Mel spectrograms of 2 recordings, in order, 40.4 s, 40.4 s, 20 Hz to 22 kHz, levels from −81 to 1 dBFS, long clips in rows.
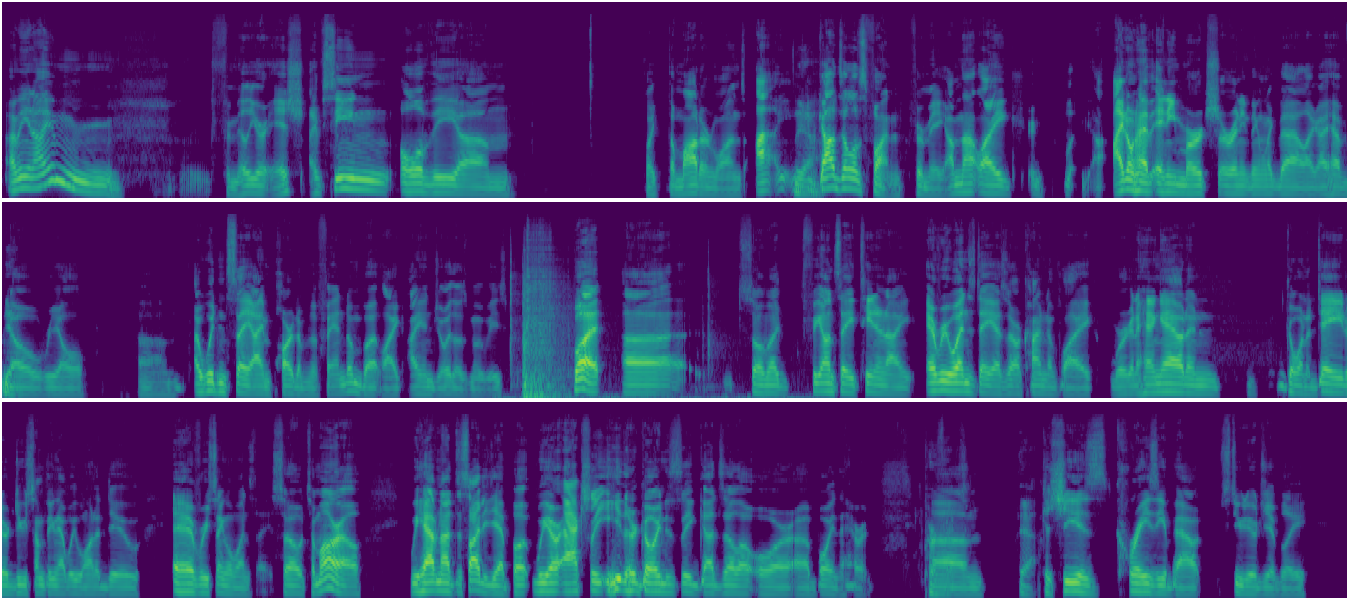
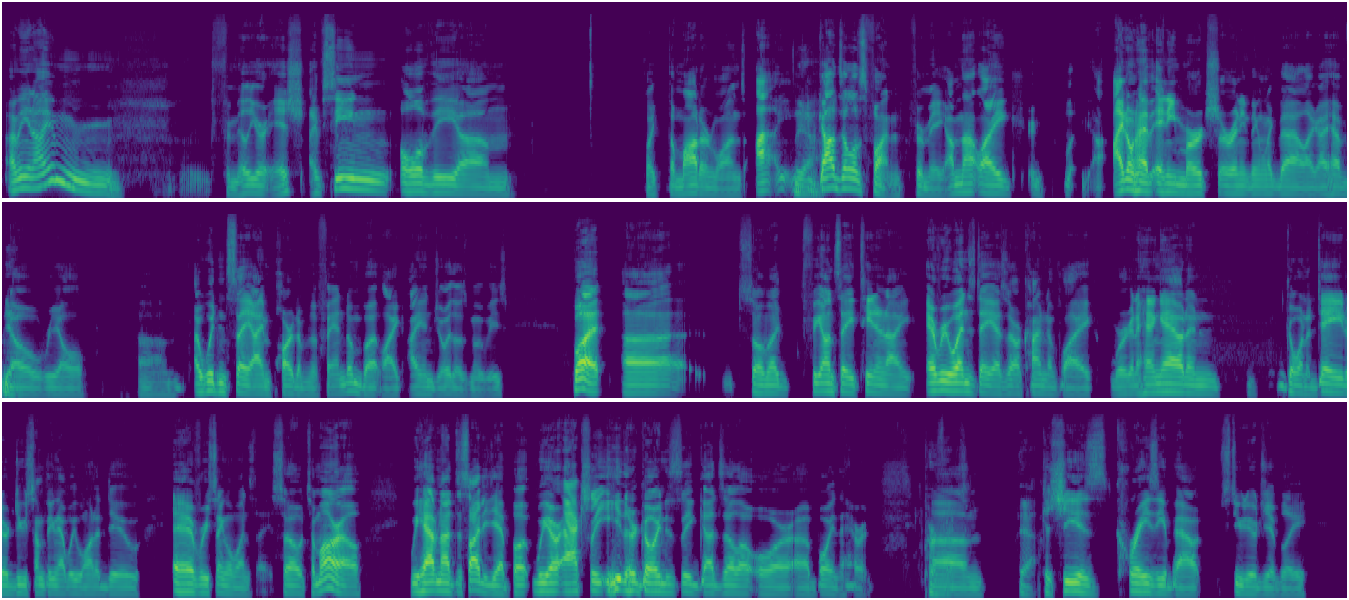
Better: second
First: door banging; noticeable; from 19 to 21 s; peak 6 dB below the speech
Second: none

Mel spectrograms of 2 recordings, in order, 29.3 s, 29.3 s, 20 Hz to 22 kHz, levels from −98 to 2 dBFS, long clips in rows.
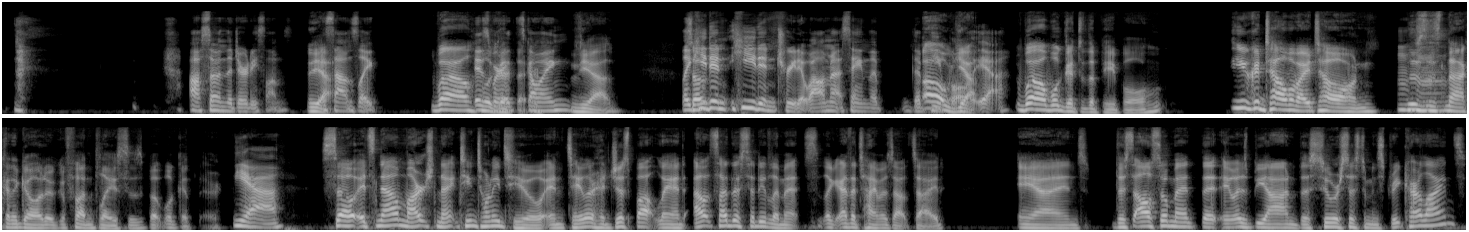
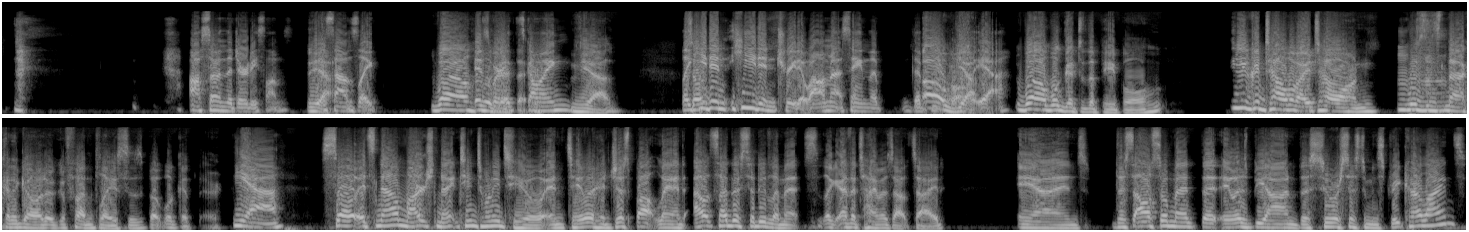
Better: first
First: none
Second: distortion; heavy; 6 dB below the speech

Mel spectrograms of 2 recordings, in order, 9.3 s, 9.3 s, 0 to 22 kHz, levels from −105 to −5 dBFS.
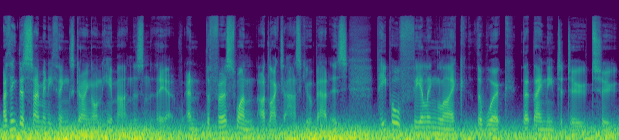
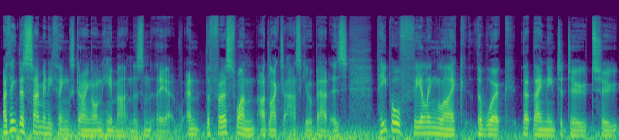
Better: second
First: low rumble; loud; throughout; 6 dB below the speech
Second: low rumble; faint; throughout; 25 dB below the speech

